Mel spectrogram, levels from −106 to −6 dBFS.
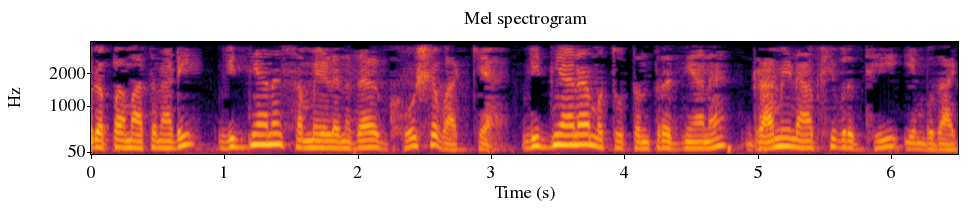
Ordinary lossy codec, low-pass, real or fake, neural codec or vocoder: AAC, 24 kbps; 3.6 kHz; real; none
